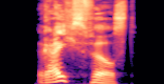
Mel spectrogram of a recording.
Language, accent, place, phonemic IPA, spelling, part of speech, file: German, Germany, Berlin, /ˈʁaɪ̯çsfʏʁst/, Reichsfürst, noun, De-Reichsfürst.ogg
- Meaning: A Prince of the Holy Roman Empire, i.e. ruler, regardless of title, entitled to an individual seat in the Imperial Diet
